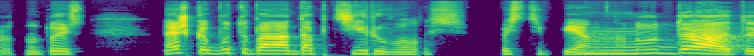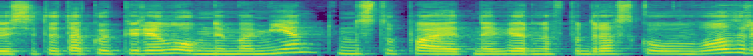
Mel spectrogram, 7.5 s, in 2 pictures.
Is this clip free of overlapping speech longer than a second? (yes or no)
yes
